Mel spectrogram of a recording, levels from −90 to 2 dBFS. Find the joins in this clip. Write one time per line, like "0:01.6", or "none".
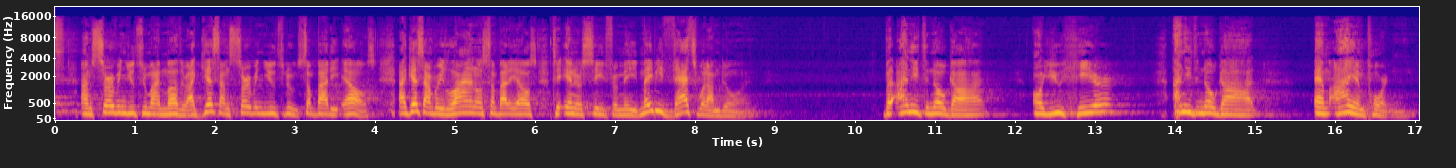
none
